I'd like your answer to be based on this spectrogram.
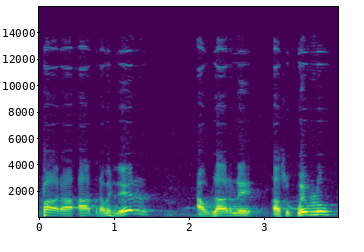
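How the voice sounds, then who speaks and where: A man delivering a measured sermon, with deliberate, drawn-out phrasing and long pauses. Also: sits high, lively intonation, a little mellow. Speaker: preacher. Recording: old sermon recording.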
